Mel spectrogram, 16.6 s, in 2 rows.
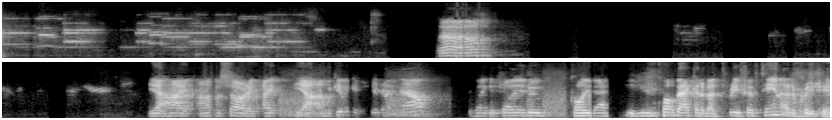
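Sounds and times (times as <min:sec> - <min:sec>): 
mobile phone ringtone: 0:00.0 - 0:03.2
speech: 0:04.4 - 0:05.0, 0:09.8 - 0:16.5.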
